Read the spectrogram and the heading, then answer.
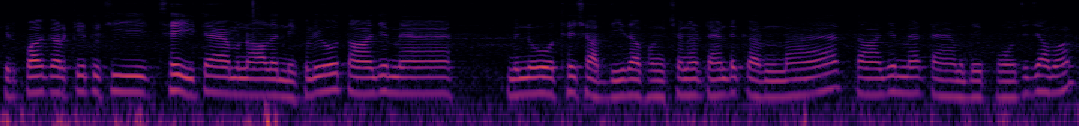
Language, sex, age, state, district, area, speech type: Punjabi, male, 45-60, Punjab, Pathankot, rural, spontaneous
